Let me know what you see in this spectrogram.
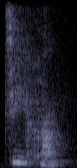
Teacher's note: you can hear that I pronounce this O as A because it's not stressed.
